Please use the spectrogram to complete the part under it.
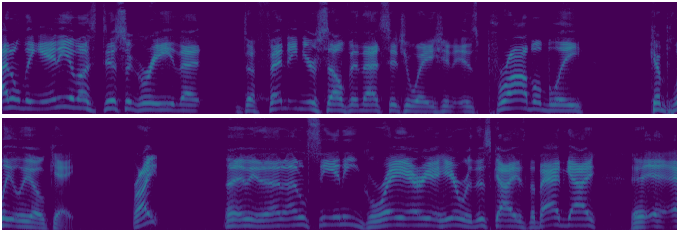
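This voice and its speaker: A man's voice: a little high, gravelly, pushed and bright, dry recording. A man giving blunt, opinionated commentary while reading out a news story, talking straight to his audience and stumbling over repeated words.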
